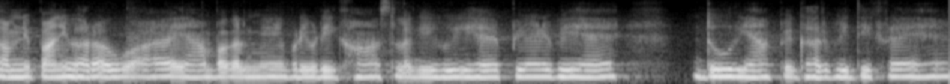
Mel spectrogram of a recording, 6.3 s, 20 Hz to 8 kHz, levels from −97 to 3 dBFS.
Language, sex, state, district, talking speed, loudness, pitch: Hindi, female, Punjab, Pathankot, 225 wpm, -16 LUFS, 200 Hz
